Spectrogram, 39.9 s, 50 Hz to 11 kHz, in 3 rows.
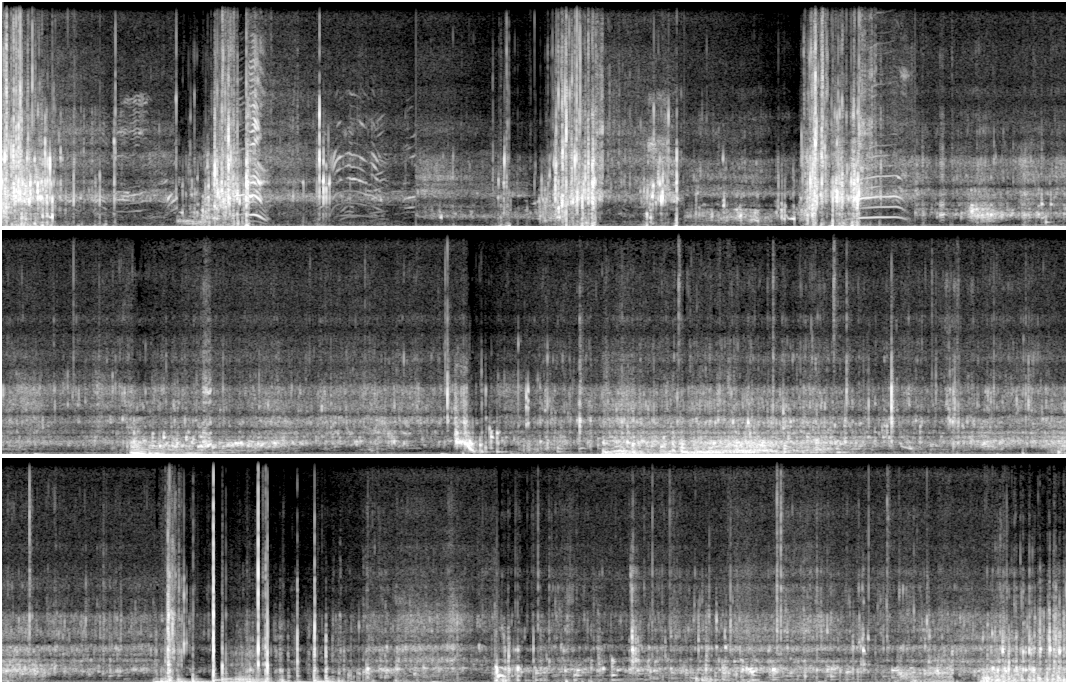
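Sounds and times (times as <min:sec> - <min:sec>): underwater gurgling and bubbling: 0:00.0 - 0:01.4, 0:02.1 - 0:03.0, 0:11.5 - 0:39.9.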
